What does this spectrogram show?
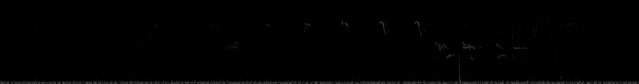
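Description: Faint woodland birdsong: scattered high chirps, a quick run of short descending notes about three seconds in, then a few lower chirps, over a low steady hum.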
